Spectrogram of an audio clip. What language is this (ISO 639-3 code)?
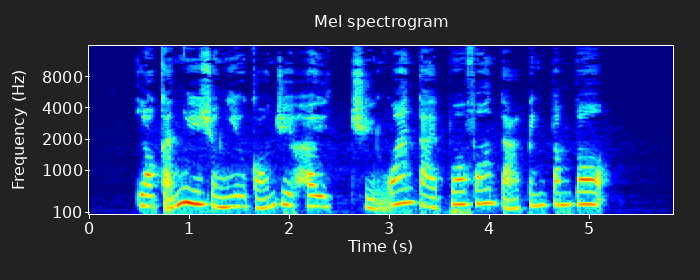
yue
